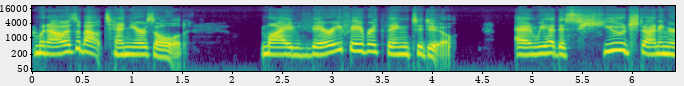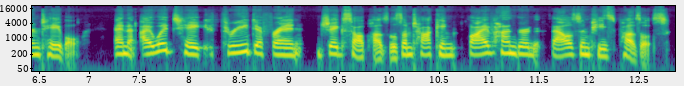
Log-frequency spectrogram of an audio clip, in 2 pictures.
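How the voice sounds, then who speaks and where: A woman's voice: mid-range voice, moderate pace, smooth, dry recording, clean studio sound. A woman guest on a podcast, telling her story in a bubbly, chatty way and laughing often. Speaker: podcast guest, health coach. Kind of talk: casual interview chat.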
